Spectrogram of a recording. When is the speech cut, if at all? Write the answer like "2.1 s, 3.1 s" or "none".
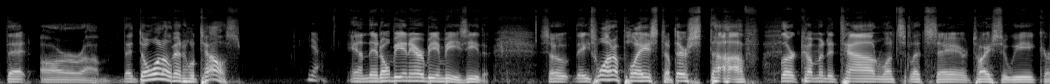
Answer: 1.7 s, 3.9 s, 5.9 s, 6.7 s, 7.8 s, 9.1 s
